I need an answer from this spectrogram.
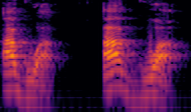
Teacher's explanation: crescente é aquele cuja estrutura é formada por semivogal + vogal o som da semivogal é mais baixo e o da vogal é mais alto veja na palavra água água o é mais fraco aí é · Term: ditongo crescente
